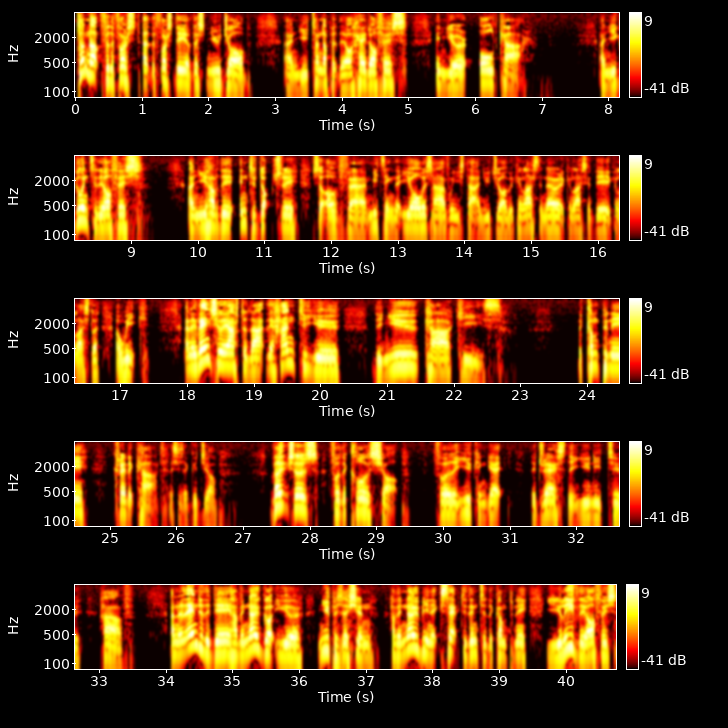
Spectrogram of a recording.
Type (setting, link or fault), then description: setting, large echoing room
